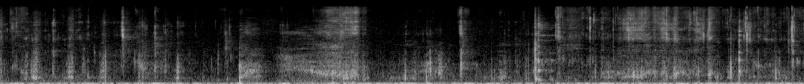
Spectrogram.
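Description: Close-miked chewing and wet mouth clicks while eating noodles and braised meat, with a short slurp from a wooden spoon about three seconds in.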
